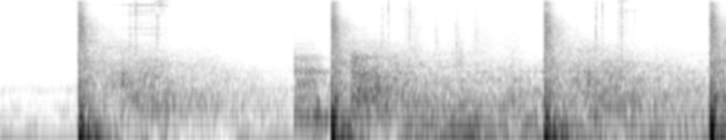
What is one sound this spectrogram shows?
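A rifle fires loud shots that echo away outdoors.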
